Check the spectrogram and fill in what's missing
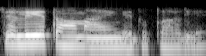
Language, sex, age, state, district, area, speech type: Hindi, female, 45-60, Uttar Pradesh, Chandauli, rural, conversation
